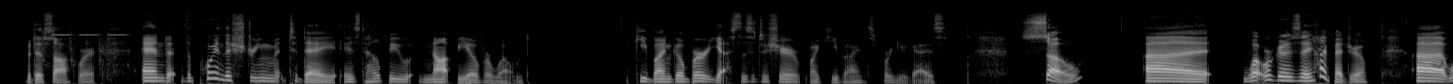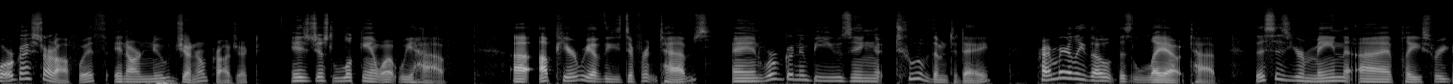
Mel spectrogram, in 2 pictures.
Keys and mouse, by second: 8.9-9.9 middle drag, 15.3-16.0 middle drag.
